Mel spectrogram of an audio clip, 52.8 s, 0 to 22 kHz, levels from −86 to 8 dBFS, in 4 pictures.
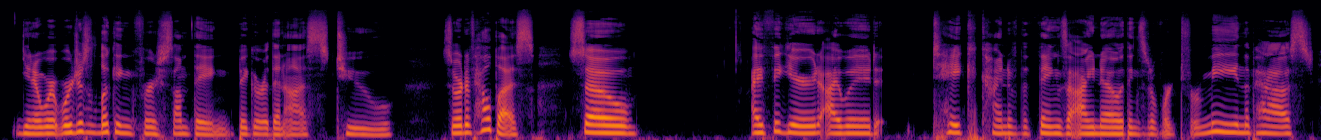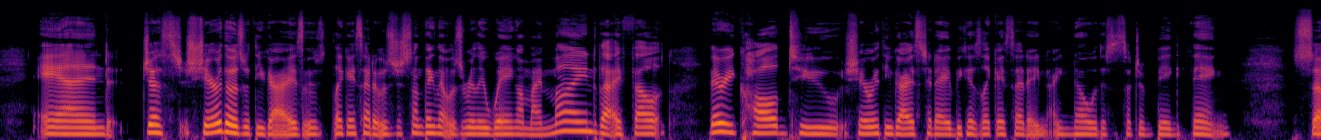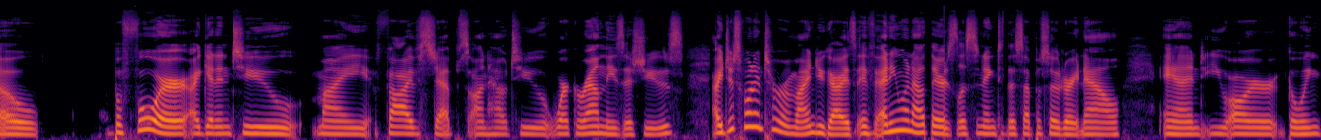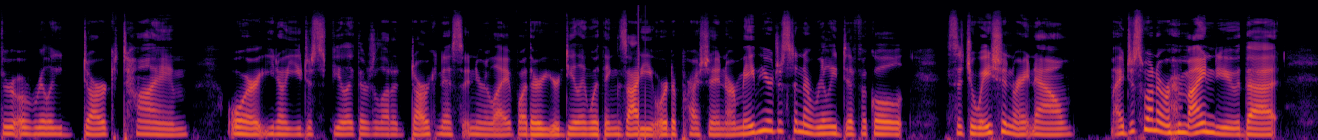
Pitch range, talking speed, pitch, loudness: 175-200 Hz, 190 wpm, 185 Hz, -24 LUFS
